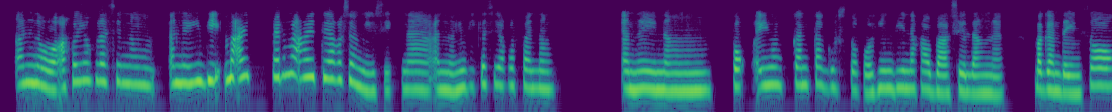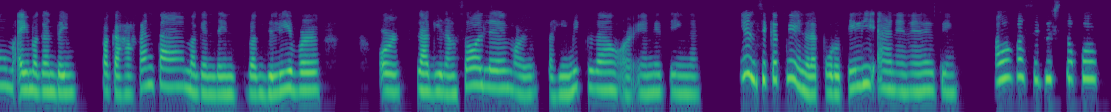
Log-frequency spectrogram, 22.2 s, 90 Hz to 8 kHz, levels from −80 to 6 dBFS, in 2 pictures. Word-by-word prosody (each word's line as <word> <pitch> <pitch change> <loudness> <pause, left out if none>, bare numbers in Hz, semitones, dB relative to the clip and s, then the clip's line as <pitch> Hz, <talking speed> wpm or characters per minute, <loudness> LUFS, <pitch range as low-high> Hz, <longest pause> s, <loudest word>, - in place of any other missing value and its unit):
ano 275 -4 +4
ako 245 +7 +1
yung 320 0 0
klase 310 -2 -1
ng 275 -3 -1
ano 290 0 +3
eh 285 0 +4
hindi 320 +2 +5
maar 350 +2 +6 0.2
pero 370 +1 +2
maarte 370 -2 +3
ako 330 -1 +2
sa 310 - +2
music 220 -2 -2
na 225 -1 -2
ano 225 -2 +1
hindi 240 +2 0
kasi 275 0 -3
ako 260 0 -6
fan 245 -2 -1
ng 230 -1 0 0.8
ano, 225 -1 +4
eh, 230 -1 +4
ng 215 -1 +4 0.5
folk 250 -1 +3
ay 255 +3 0
yung 270 -1 0
kantang 270 -1 -1
gusto 225 -1 -8
ko 200 -1 -1
hindi 235 +1 +1
nakabase 215 -3 0
lang 200 0 0
na 185 - -3 0.3
maganda 220 -2 +3
yung 195 0 +2
song 260 -1 +2
ay, 215 - +4
maganda 210 -1 0
yung 200 - -3 0.3
pagkakakanta, 245 +6 -2
maganda 195 -3 -1
yung 190 0 0 0.2
pag-deliver 215 +4 +2 0.6
or 210 -1 +2 0.2
lagi 210 -1 +2
lang 195 0 -2
solemn 245 -3 0
or 185 +1 -5
tahimik 190 +6 -2
lang 225 -2 -1
or 185 - -6
anything 195 0 -4
na - - -7 0.4
'yun 390 -4 +5
sikat 330 +1 0
ngayon 335 -10 +1
na 190 - -2
puro 195 -1 0
pilian 240 -1 0
and 210 -1 -4
anything. 210 -1 -3 0.4
Ako 335 +3 +3
kasi 350 -3 -2
gusto 340 +1 -1
ko, 340 -1 +2
230 Hz, 180 wpm, -21 LUFS, 210-275 Hz, 0.8 s, maar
